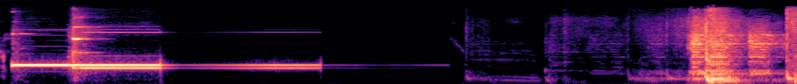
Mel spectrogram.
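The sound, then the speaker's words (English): A two-tone ding-dong doorbell chime: one sustained note followed by a second struck note half a second later, ringing out loudly and fading after about two seconds. A burst of other sound follows near the end. “That first doorbell wasn't for your pops, actually. It was for our guests, man.”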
